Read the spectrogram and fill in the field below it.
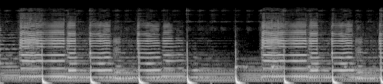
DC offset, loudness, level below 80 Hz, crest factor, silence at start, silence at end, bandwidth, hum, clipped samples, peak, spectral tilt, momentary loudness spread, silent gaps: under 0.1%; -16 LUFS; -24 dBFS; 14 dB; 0 s; 0 s; 15 kHz; none; under 0.1%; -2 dBFS; -4.5 dB/octave; 4 LU; none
